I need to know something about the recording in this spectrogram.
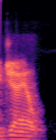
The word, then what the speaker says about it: gaol: He's got a very cool place in Derbyshire called Derby Jail. Awesome place. Very, very haunted. Yeah, jails are pretty cool. Yeah. But it's spelt Gaol. It's Old English.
